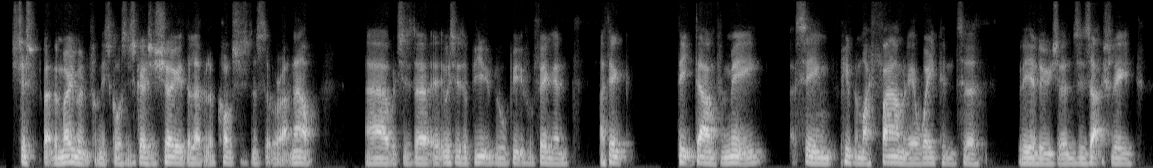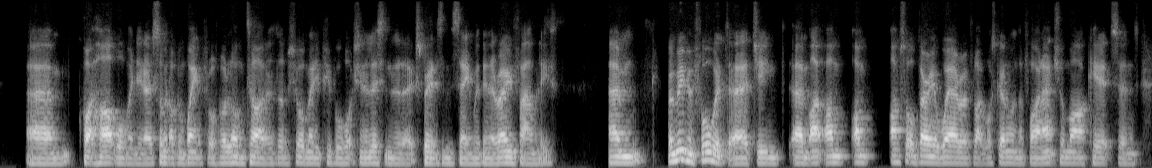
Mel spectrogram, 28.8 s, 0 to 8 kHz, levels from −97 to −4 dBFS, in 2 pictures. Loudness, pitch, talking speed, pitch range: -26 LUFS, 95 Hz, 210 wpm, 90-105 Hz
